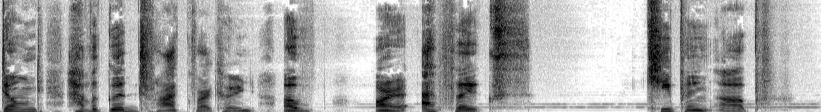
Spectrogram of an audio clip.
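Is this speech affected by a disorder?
Yes: cerebral palsy; cerebral palsy present from birth, brain cells died at birth; speech slurred, slurring tongue, hand tremor, reduced balance and coordination, intense muscles.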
